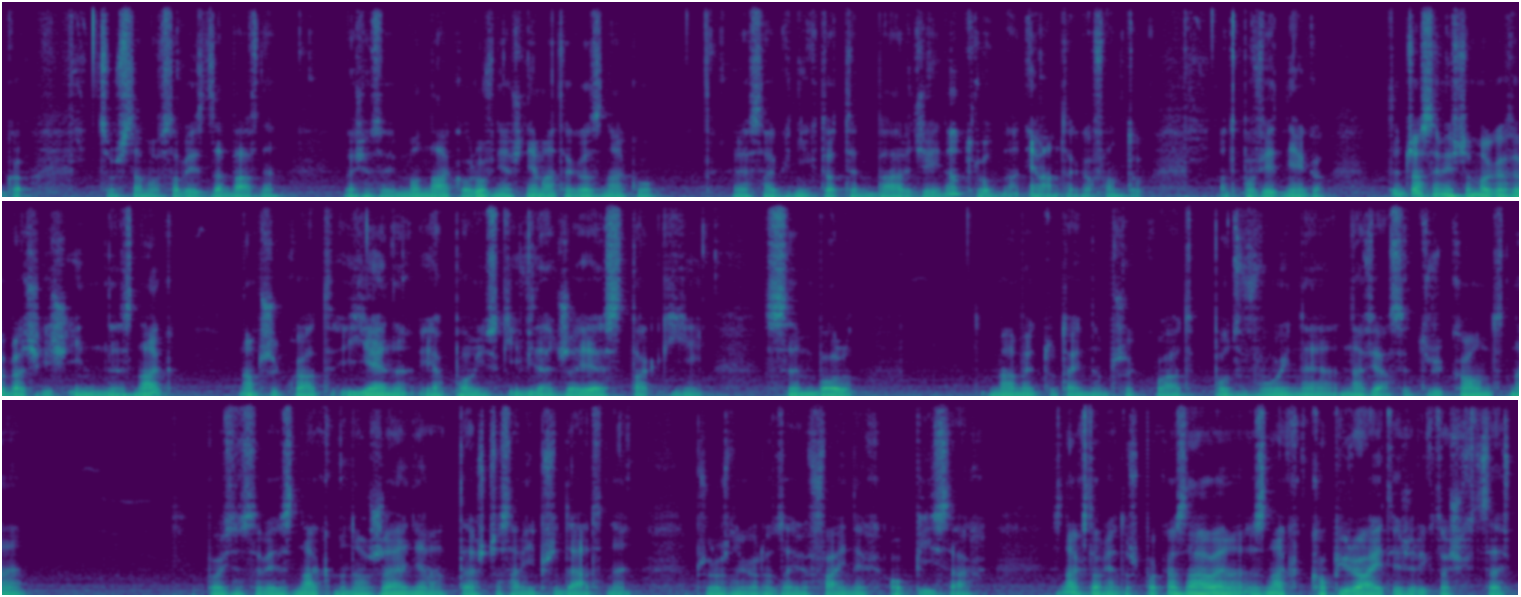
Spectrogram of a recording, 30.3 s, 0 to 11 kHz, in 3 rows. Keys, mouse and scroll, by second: 1.0-3.0 drag, 3.4-5.3 drag, 6.0-7.8 drag, 7.8 Tab, 9.5-11.3 drag, 14.7-16.5 drag, 19.3-21.1 drag, 24.2-26.2 drag.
